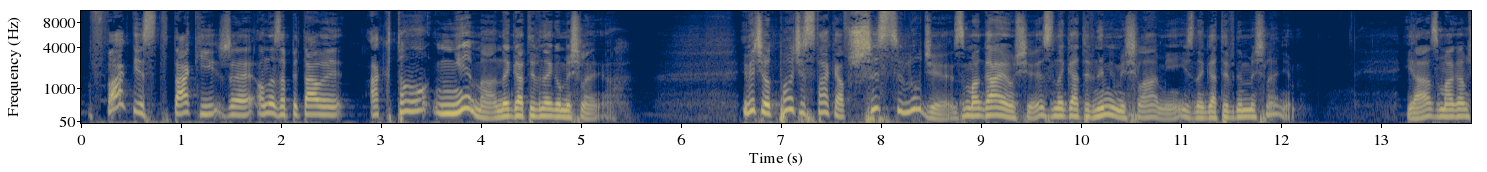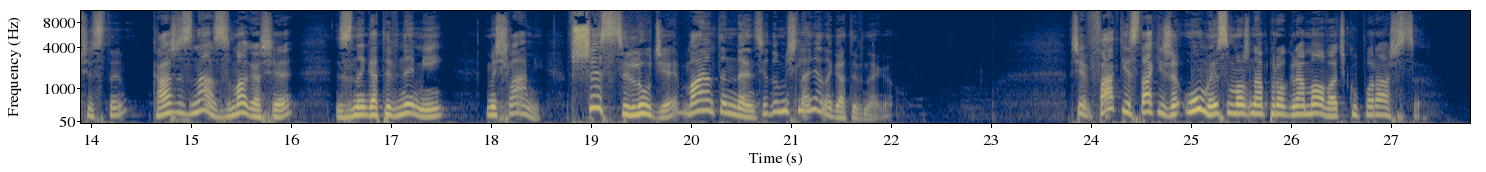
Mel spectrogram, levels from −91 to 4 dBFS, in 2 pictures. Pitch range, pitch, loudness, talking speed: 160-230 Hz, 195 Hz, -23 LUFS, 125 wpm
